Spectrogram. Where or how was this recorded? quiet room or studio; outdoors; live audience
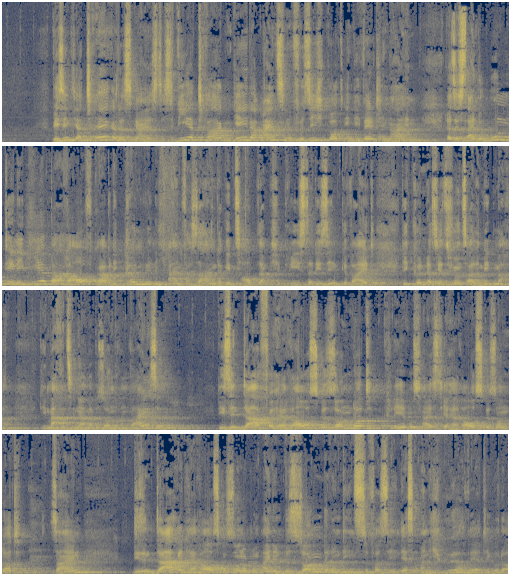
live audience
